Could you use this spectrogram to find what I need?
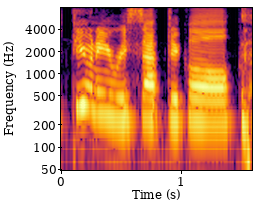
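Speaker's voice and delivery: troll voice. Retold or imitated. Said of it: "when the troll says".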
